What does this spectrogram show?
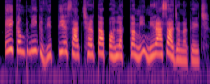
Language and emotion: Maithili, disgusted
